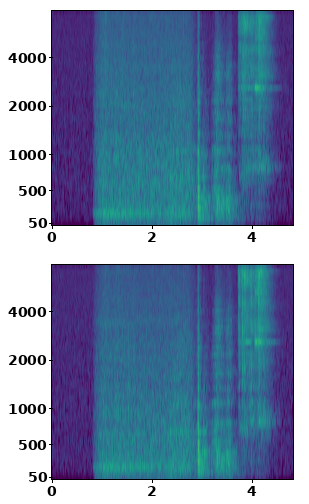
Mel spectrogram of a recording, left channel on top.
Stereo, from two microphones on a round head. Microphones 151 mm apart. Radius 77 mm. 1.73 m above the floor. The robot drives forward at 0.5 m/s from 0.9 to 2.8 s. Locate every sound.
2.4 s cutlery clinking: 5° left (ahead or behind), 1.2 m
3.7 s a clink: 20° right (ahead or behind), 9.5 m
